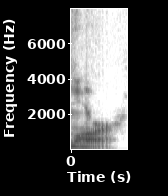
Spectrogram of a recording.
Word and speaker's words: Moher: And over by the cliffs of, and I would have said Cliffs of Moher, but I guess they pronounce it Cliffs of Moher.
